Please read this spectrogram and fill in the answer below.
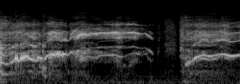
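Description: High-pitched, wavering squeal from an outro sound effect. It is held for about a second and a half and breaks off, and a second squeal begins near the end.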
